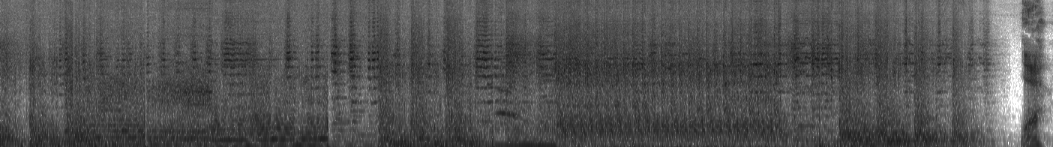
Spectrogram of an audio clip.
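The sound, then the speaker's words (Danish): A Bofors anti-aircraft gun of Swedish design, mass-produced in British factories, fires explosive shells at two a second in a loud, steady rhythm of heavy, booming reports, while a voice speaks over the din before it cuts off. “Listen to the amazing bark of these giant machine guns that fire explosive shells at two a second.”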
